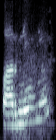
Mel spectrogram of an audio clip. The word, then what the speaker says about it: pharming: अब फार्मिंग क्या कह रहा है, फार्मिंग, ये फार्मिंग वो वाली फार्मिंग नहीं है, ये इसको प्रोनाउंस करते हैं इसी तरीके से, मैं लिख देती हूँ, फार्मिंग एज, इसको ऐसे बोलते हैं लेकिन ये फार्मिंग होता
